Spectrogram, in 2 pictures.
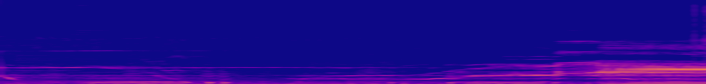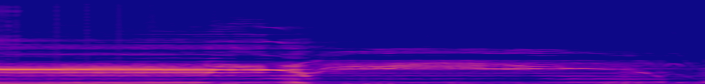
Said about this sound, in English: While visiting a national park, you may recognize the squeaky hinge, out-of-tune violin sound of a bugling elk.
